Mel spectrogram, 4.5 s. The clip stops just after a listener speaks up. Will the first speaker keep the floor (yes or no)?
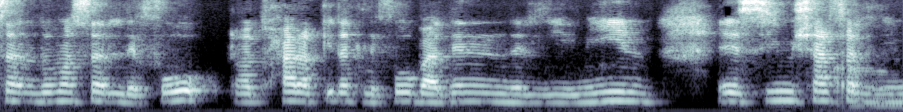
yes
